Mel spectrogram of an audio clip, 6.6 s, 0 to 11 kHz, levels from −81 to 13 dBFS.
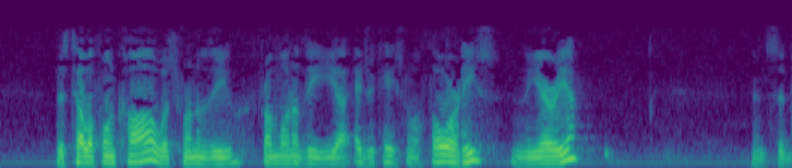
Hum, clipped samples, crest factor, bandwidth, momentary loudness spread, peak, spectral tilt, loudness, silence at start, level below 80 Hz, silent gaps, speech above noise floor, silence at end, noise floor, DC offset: none; under 0.1%; 18 dB; 6 kHz; 13 LU; 0 dBFS; -11 dB/octave; -17 LUFS; 0.45 s; -60 dBFS; none; 32 dB; 0 s; -48 dBFS; under 0.1%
